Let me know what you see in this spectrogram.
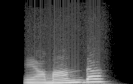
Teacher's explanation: a high or stress rise intonation is common for a casual yes-no question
